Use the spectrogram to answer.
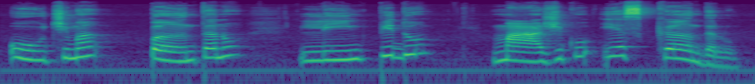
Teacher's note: Proparoxítona, quando a sílaba tônica é a antepenúltima.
